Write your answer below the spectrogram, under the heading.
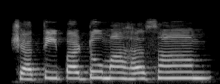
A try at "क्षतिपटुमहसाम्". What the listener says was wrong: அங்கேயும் படு சொல்லக்கூடாது, பட்டு. ஓகேவா? டி போட்டுக்கணும்.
